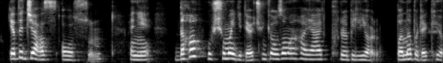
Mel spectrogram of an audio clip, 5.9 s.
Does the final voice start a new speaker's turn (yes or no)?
yes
